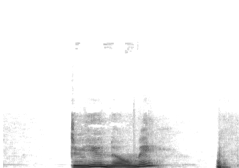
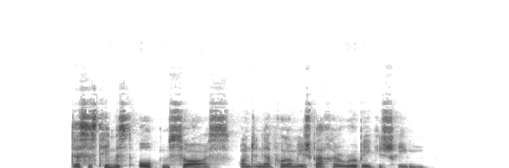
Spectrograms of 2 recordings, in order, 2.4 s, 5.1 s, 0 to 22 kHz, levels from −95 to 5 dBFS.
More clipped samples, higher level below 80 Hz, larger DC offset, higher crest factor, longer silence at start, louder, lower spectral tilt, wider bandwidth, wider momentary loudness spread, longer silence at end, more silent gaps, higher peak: neither; first, -58 dBFS vs -64 dBFS; neither; second, 12 dB vs 18 dB; about the same, 0.7 s vs 0.7 s; first, -18 LUFS vs -26 LUFS; first, -9 dB/octave vs -3.5 dB/octave; second, 7.2 kHz vs 11 kHz; first, 13 LU vs 8 LU; second, 0.15 s vs 0.9 s; neither; first, -6 dBFS vs -10 dBFS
